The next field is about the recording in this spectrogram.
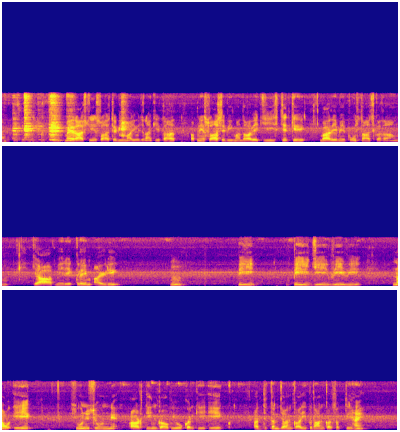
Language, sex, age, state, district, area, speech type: Hindi, male, 60+, Uttar Pradesh, Sitapur, rural, read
